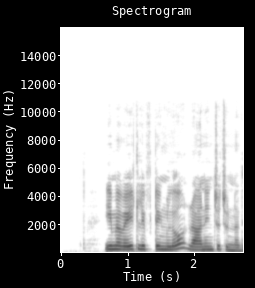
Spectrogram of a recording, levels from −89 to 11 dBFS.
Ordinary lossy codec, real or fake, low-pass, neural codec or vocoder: none; real; 10.8 kHz; none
